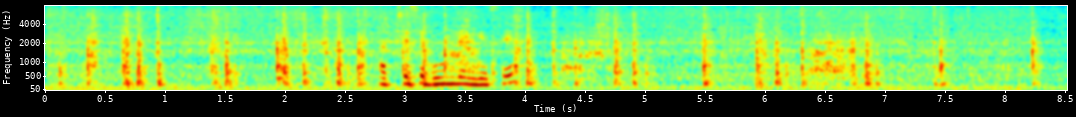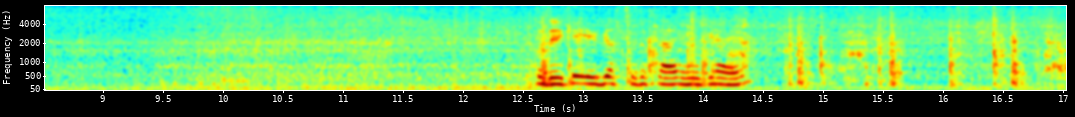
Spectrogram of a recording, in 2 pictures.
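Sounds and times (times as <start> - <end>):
onion sizzling in hot oil: 0.0 - 17.0
steel spoon scraping pan: 1.4 - 5.0, 5.9 - 7.0, 12.6 - 17.0.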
